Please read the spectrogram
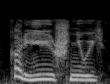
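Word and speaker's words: коричневый: И есть старшие, которые будут настаивать, коришневый, достаточно. Коришневый, конечно, уже ушел.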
